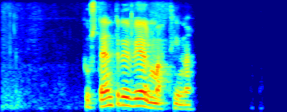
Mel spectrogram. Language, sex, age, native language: Icelandic, female, 50-59, Icelandic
